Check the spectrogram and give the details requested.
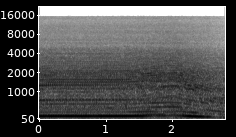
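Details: Toyota Altis with a cylinder 1 misfire and poor pickup, spark plugs changed two days earlier, after repair with the flashing check light cleared: the petrol engine holds a smooth raised rev and eases down without stumble.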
